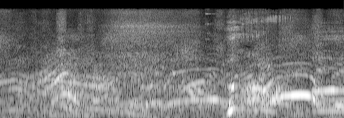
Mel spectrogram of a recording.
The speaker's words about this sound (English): Everybody sniff!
